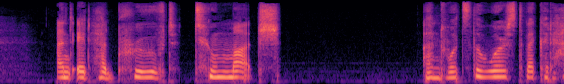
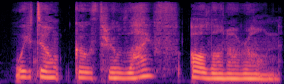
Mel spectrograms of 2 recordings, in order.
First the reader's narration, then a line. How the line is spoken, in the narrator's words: Teek said soothingly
